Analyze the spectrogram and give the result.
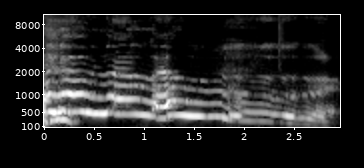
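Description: A wolf lets out one long, loud howl, the tone holding steady, wavering in the middle, then sliding downward and fading at the end. No other sounds accompany it.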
